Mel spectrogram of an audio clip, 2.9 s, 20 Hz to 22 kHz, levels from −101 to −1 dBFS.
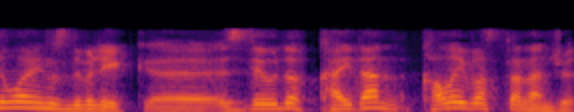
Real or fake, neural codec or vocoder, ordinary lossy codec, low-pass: fake; codec, 16 kHz, 1 kbps, X-Codec, WavLM features, trained on Multilingual LibriSpeech; AAC, 32 kbps; 7.2 kHz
